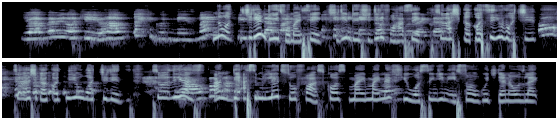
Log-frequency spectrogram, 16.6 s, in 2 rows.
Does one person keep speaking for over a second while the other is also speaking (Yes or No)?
Yes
